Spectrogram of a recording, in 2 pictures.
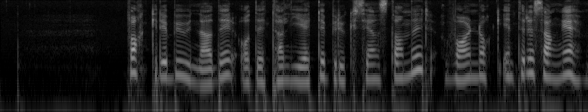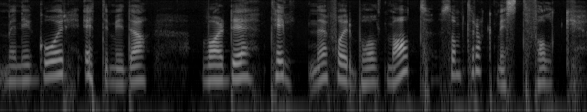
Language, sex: Norwegian, female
